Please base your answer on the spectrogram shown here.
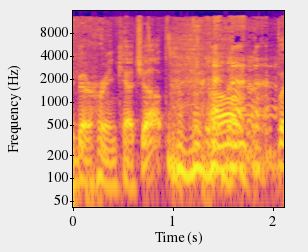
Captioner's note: group laughter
